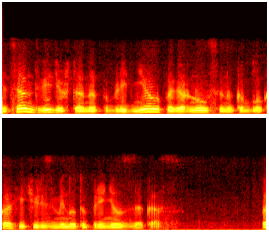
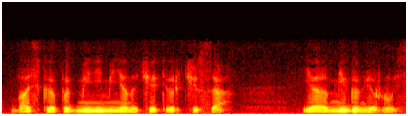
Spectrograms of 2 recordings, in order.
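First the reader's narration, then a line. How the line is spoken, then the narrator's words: Whisper. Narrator (Russian): прошептал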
